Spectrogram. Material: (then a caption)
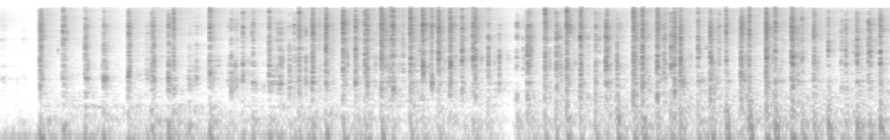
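Plastic. Long blue nails and fingertips type rapidly on a black plastic laptop keyboard. A dense, uneven stream of short, sharp clicks and taps plays over a steady low hum, with a brief pause about five seconds in before the fast typing resumes.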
